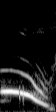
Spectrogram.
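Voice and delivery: high, loud "ooh"; long high-pitched cheer; excited whoop. Real, not acted. Cheering a dice result.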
